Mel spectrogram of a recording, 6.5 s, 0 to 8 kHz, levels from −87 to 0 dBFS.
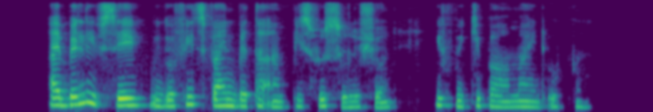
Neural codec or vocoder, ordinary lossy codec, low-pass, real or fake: none; none; 7.2 kHz; real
